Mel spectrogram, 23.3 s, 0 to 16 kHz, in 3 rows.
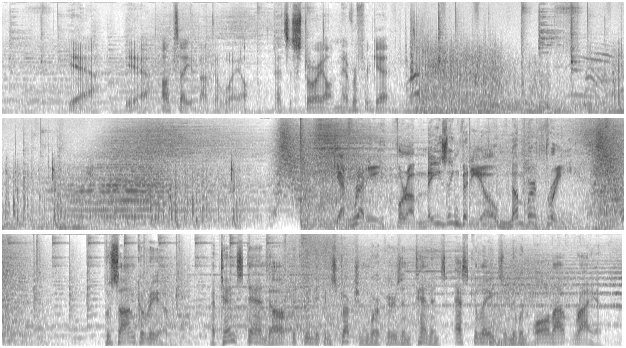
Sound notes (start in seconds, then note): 5.1 dynamite exploding; 11.1 dramatic music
